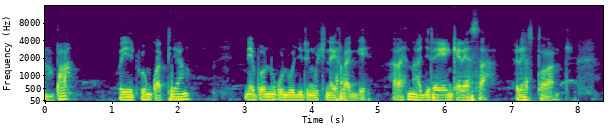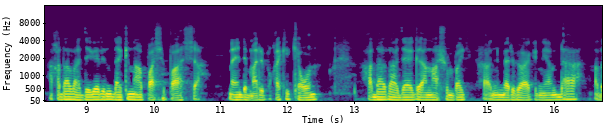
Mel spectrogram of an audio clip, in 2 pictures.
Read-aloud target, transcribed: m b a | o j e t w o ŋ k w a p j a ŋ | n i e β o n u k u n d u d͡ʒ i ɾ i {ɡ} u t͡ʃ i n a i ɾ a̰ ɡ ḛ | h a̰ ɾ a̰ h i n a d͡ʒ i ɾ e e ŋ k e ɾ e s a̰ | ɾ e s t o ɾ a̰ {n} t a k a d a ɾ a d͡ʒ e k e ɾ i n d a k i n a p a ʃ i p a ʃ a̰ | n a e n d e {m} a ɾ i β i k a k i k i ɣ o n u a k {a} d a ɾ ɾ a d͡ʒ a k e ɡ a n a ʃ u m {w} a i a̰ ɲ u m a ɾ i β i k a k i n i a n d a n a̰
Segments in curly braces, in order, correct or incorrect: incorrect: ŋ, correct, correct, correct, incorrect: b

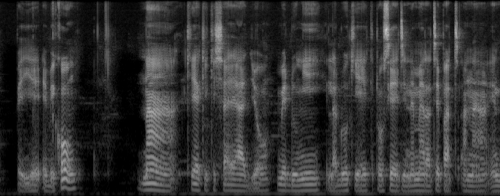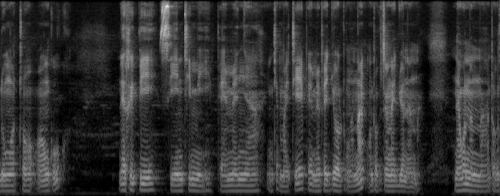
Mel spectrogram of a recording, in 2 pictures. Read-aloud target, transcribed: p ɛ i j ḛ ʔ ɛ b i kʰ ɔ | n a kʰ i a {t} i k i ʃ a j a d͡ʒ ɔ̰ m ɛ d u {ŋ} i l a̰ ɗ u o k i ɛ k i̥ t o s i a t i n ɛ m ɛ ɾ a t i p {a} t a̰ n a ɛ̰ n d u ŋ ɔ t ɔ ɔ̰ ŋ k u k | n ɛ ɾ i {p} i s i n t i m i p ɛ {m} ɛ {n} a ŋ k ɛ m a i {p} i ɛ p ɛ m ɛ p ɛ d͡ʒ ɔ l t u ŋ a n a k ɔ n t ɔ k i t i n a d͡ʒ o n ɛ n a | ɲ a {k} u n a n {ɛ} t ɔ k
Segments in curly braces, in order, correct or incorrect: incorrect: k, correct, correct, correct, correct, incorrect: ɲ, incorrect: t, correct, incorrect: a

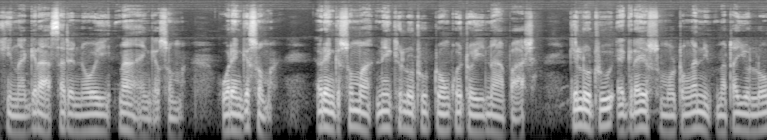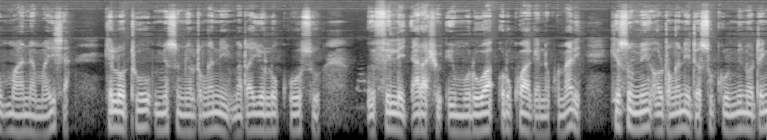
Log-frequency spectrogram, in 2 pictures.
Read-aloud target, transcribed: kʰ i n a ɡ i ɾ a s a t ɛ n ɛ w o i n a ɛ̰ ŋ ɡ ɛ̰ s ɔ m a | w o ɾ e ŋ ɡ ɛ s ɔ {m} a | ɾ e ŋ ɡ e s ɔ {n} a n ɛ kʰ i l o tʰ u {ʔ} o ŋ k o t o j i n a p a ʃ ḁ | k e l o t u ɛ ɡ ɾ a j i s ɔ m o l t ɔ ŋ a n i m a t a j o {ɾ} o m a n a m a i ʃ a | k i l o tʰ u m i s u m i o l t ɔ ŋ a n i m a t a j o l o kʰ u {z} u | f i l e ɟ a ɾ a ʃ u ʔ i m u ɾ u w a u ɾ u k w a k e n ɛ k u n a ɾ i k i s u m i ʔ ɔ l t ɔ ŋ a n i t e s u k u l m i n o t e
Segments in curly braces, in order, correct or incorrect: correct, incorrect: m, incorrect: t, incorrect: l, incorrect: s

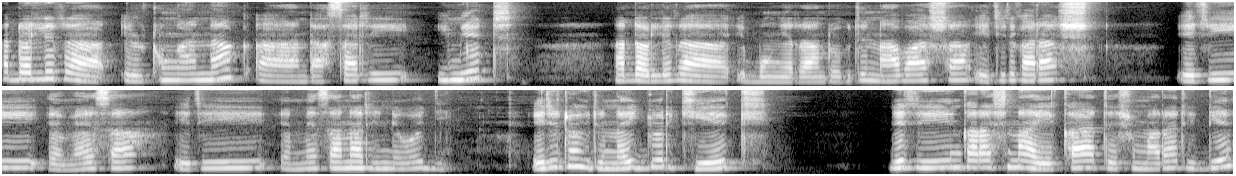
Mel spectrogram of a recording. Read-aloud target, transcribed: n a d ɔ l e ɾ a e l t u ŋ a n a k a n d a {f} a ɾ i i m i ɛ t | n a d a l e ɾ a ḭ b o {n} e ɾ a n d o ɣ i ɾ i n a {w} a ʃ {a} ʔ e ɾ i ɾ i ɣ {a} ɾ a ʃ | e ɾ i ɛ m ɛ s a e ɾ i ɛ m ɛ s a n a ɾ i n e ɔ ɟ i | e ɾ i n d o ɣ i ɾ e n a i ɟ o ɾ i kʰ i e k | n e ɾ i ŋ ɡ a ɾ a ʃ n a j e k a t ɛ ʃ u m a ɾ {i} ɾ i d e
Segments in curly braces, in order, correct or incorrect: incorrect: s, incorrect: ŋ, incorrect: β, correct, correct, incorrect: a

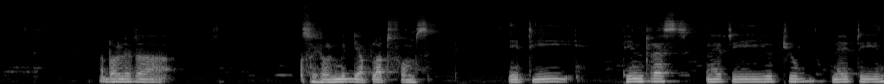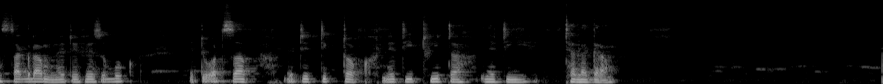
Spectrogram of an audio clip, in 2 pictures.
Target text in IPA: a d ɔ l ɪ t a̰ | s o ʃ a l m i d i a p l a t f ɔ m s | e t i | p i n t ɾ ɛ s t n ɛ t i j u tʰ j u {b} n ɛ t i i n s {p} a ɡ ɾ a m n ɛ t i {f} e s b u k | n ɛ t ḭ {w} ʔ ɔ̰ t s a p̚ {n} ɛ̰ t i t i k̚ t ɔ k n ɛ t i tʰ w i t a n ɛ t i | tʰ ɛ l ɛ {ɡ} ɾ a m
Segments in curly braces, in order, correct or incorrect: correct, incorrect: t, correct, correct, correct, correct

